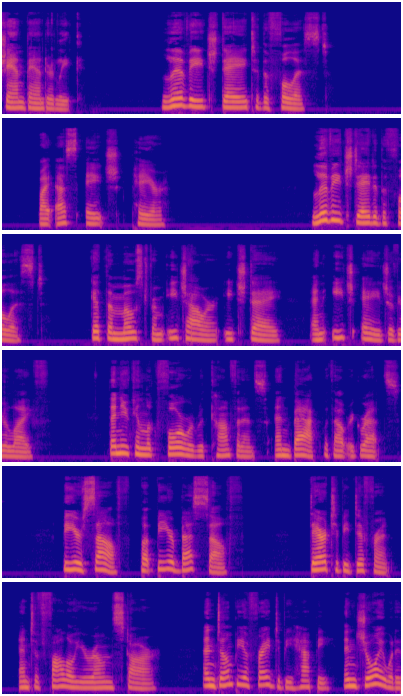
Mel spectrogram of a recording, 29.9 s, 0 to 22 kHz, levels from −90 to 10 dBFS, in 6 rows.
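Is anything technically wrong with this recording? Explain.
No, nothing technically wrong can be heard here.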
